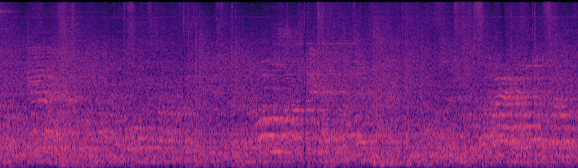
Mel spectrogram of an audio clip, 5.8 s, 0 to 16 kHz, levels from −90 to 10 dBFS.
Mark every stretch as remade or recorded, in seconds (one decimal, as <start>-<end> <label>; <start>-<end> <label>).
0.0-0.5 recorded; 0.5-1.1 remade; 1.1-3.7 recorded; 3.7-4.7 remade; 4.7-5.8 recorded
